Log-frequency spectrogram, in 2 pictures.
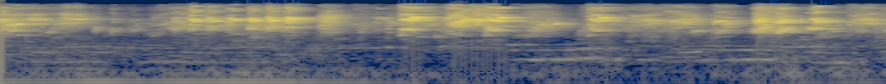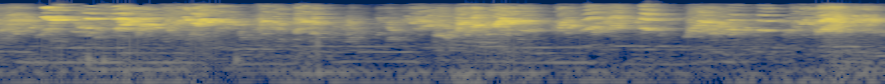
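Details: Lovebird from Aceh in gacor style, a lively nonstop song: dense, harsh, high chattering bursts of squeaks and trills that run almost without pause, with faint low tones underneath.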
